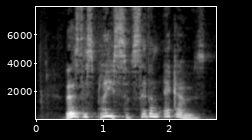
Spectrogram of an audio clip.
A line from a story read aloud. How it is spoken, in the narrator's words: someone whispered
